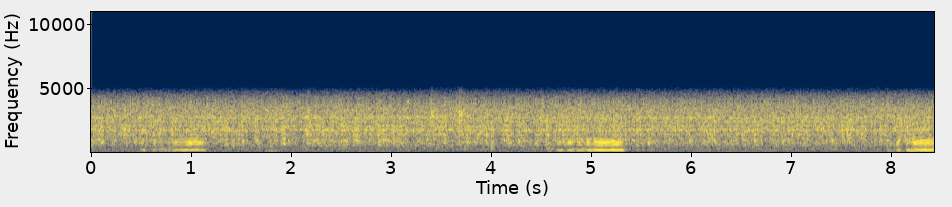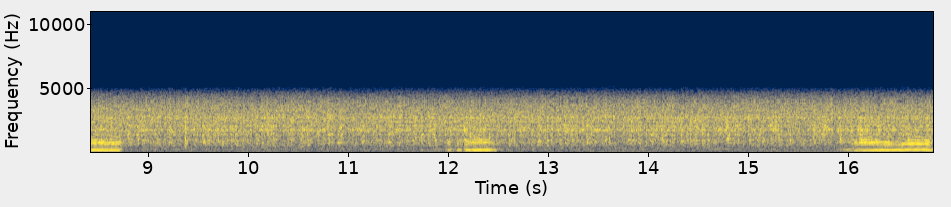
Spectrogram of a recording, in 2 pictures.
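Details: Sleeping Belgian Griffon dog, female, napping: low, throaty snoring noises at regular intervals, about fifteen per minute; stertor (snoring).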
